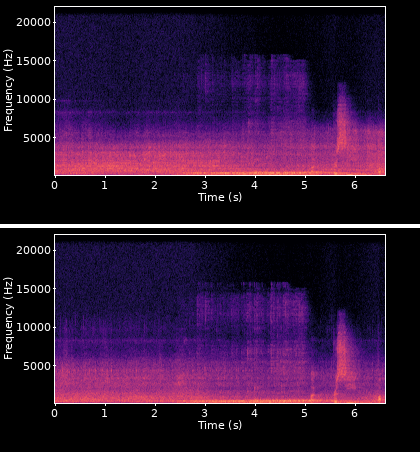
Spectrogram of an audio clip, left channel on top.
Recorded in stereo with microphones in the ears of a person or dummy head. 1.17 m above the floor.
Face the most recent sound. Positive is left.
turn(degrees=-25)  # may be behind; listen again after turning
